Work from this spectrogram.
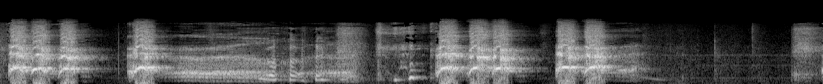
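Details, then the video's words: Female dog barking at a PS3 when eject is pressed: rapid volleys of two to three sharp barks, separated by lower droning and whining sounds, with the barks returning several times. "My Dog Milley, Barking at PS3"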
